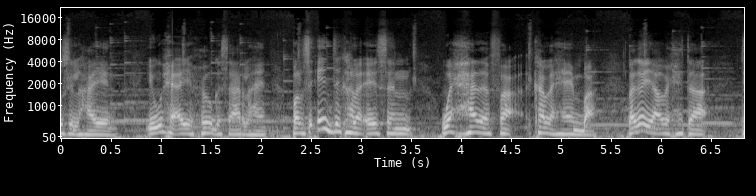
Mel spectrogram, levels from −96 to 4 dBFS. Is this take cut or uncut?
uncut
